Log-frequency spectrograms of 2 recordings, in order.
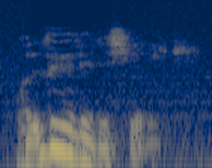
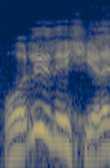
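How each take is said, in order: First: It is said in a humble, regretful tone. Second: It is said in a proud, boastful tone. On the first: The writer regrets being unable to express it fully. The speaker calls it right. "哎呀，可惜我写不出来" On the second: The writer boasts of deep insight. The speaker calls it wrong. "如果这样讲的确很骄傲啊"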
